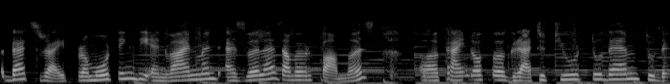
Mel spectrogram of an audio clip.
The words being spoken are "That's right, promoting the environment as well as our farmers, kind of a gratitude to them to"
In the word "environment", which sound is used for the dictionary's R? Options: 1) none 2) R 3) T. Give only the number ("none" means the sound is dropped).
1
